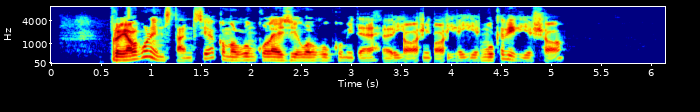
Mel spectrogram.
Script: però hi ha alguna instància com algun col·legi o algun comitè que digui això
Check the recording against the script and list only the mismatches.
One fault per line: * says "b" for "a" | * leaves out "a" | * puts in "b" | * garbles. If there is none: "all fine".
* garbles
